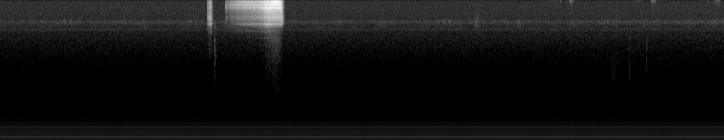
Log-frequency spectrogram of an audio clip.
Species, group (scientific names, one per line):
Poecilimon artedentatus
Orthoptera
